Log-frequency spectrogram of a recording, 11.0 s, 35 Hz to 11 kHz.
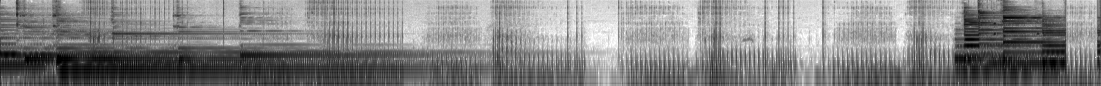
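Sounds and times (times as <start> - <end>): guitar notes: 0.0 - 3.2, 9.6 - 10.7
cat purring: 0.0 - 11.0.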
